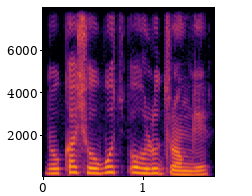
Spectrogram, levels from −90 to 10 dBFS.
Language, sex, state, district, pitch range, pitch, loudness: Bengali, female, West Bengal, Alipurduar, 190-255 Hz, 225 Hz, -14 LUFS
